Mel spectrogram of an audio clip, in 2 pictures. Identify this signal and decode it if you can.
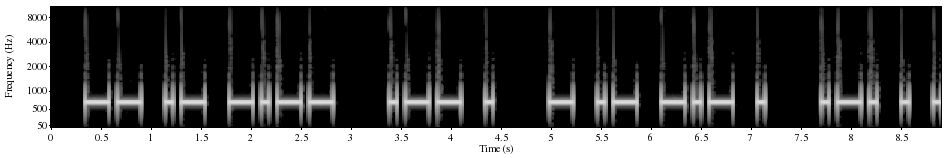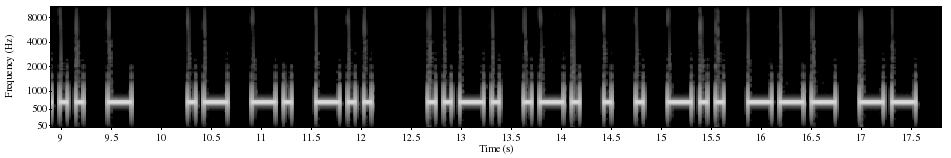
Morse code, heard as a keyed tone, about 15 wpm, 700 Hz. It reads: MAY WE TAKE REST AND FREEDOM
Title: Sentences from Top 1600 Words 15wpm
